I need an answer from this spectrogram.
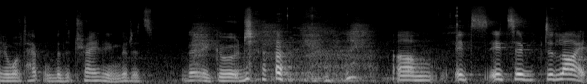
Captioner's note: laughs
